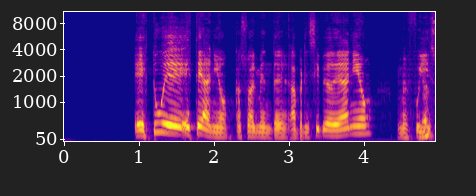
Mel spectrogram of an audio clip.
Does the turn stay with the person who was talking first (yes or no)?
yes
